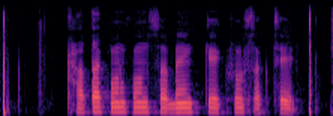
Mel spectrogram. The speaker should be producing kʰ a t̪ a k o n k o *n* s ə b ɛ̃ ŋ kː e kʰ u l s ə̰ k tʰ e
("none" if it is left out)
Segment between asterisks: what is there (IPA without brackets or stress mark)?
n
